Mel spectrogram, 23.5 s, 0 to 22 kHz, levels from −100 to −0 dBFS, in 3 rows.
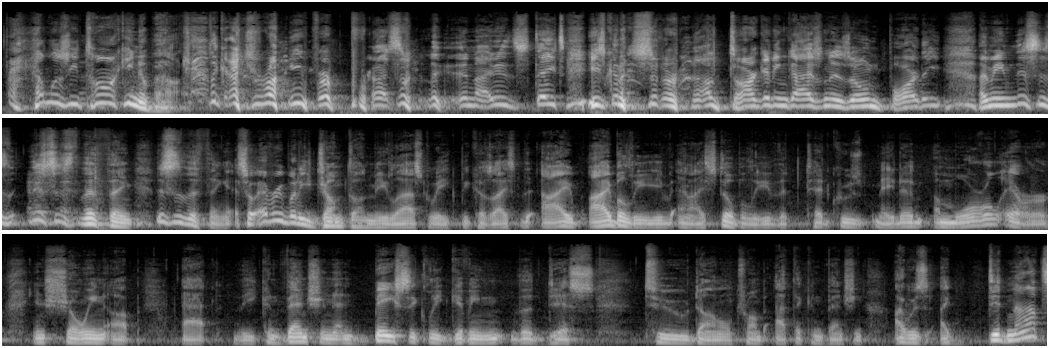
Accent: American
